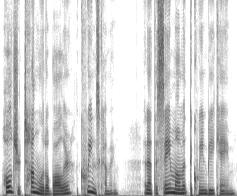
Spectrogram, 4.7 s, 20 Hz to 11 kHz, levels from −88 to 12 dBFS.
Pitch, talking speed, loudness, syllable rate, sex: 195 Hz, 215 wpm, -17 LUFS, 5.5 syllables/s, female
